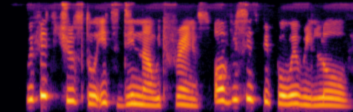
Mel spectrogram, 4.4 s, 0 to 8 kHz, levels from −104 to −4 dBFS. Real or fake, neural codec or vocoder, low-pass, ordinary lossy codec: real; none; 7.2 kHz; none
